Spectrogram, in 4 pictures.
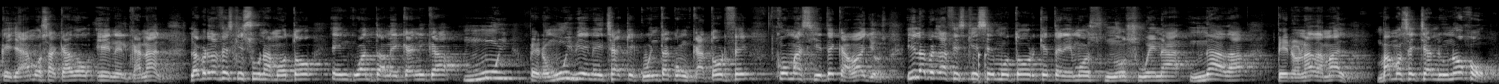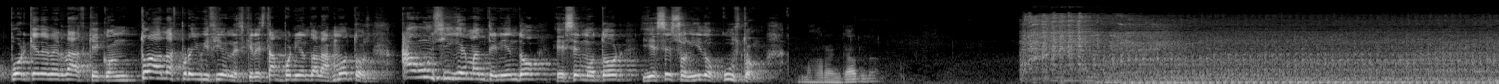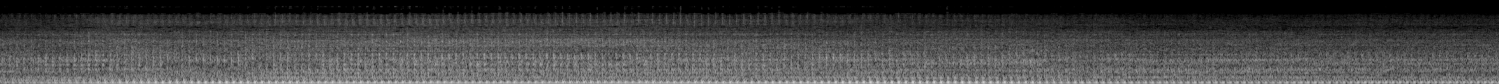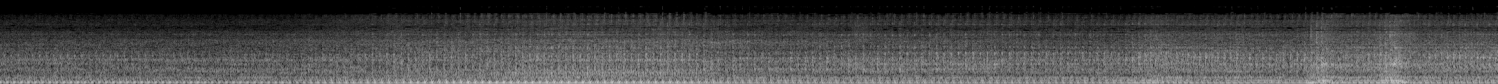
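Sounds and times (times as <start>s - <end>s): motorcycle engine starting and idling: 25.2s - 59.9s.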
